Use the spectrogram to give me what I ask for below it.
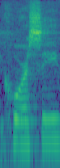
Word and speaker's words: Corsi: just change it as corsi with a hard C Sound and I also asked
